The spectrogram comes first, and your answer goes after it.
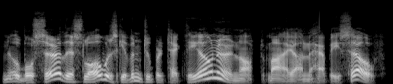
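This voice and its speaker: A man plays a fawning, frightened auctioneer in an audiobook scene. The voice climbs well above his usual register and lands harder, pleading with lords and droning out bids in a slow chant. The sound is dry and close. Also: medium pitch, huge pitch swings, fairly bright tone, husky, no echo, exaggerated voice. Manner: pleading, wheedling, sing-song chanting. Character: nervous groveling male auctioneer, fawning.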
